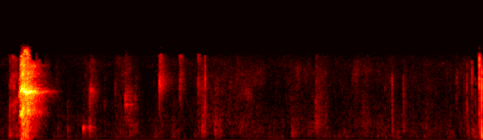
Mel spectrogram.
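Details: Airedale Terrier puppy named Rex Pierre gives one short, sharp bark right at the start, then falls quiet; only a few faint taps and clicks follow in an otherwise silent room.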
